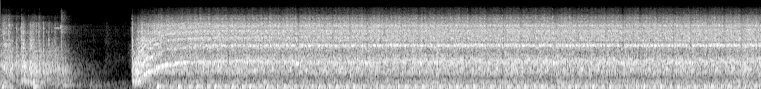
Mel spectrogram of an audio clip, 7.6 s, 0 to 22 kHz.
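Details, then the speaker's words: John Deere Z335E zero-turn mower, fuel solenoid clicks, gas present, dirty fuel/air filter, possibly unstarted this year: starter whirs and engine turns over evenly at four beats a second but never fires; cranks but won't start. "By good starting, I mean good turning over. Thing obviously isn't starting."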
